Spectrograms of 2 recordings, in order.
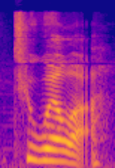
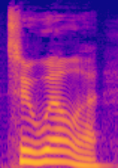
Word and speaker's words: Tooele: we're doing our best so it's tuilla correct tuilla but it doesn't look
